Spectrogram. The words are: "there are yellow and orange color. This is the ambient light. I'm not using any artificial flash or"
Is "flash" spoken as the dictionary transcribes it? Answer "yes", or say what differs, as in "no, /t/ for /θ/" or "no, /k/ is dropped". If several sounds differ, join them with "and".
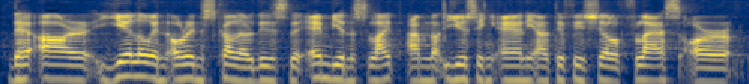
no, /s/ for /ʃ/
